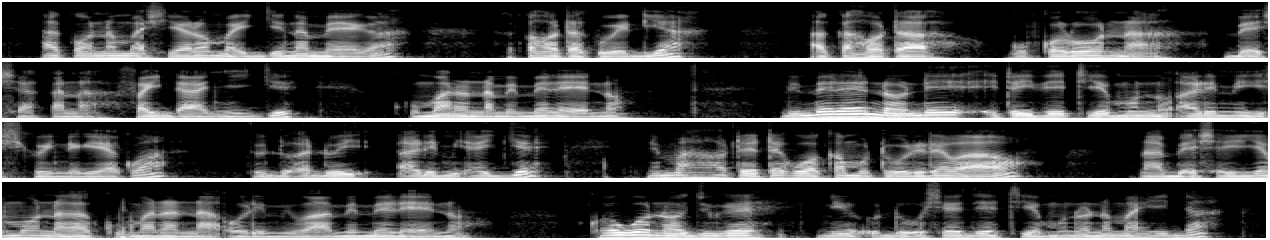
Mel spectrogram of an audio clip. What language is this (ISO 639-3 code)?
kik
